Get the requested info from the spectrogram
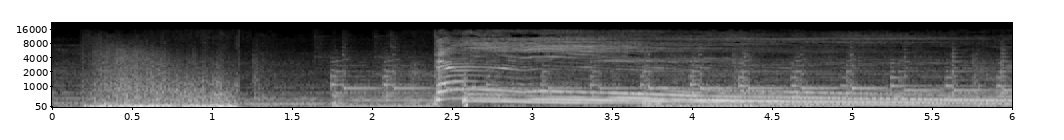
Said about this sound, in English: It was there. I heard it. It's kind of still playing in the background. I'm not really sure what's going on. I don't know what's happening. So explosive. The explosion could not be contained.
